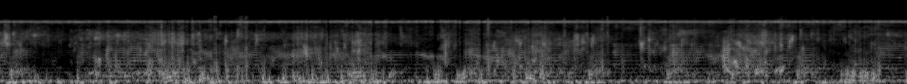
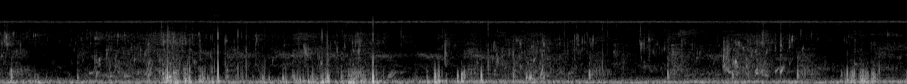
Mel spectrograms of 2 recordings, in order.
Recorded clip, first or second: second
